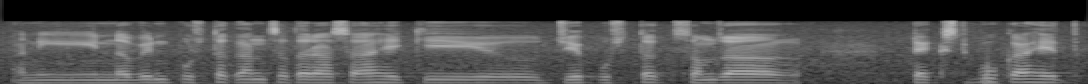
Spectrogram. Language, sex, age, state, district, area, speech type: Marathi, male, 18-30, Maharashtra, Nanded, urban, spontaneous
